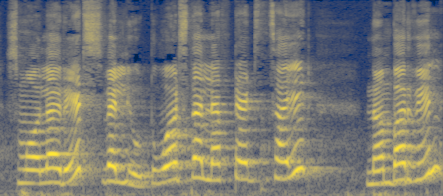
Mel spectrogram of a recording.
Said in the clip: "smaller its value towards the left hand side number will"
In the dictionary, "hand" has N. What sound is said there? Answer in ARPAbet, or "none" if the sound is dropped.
none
